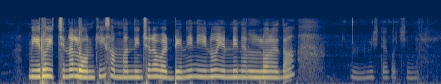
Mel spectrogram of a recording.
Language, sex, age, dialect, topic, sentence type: Telugu, female, 18-24, Utterandhra, banking, question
